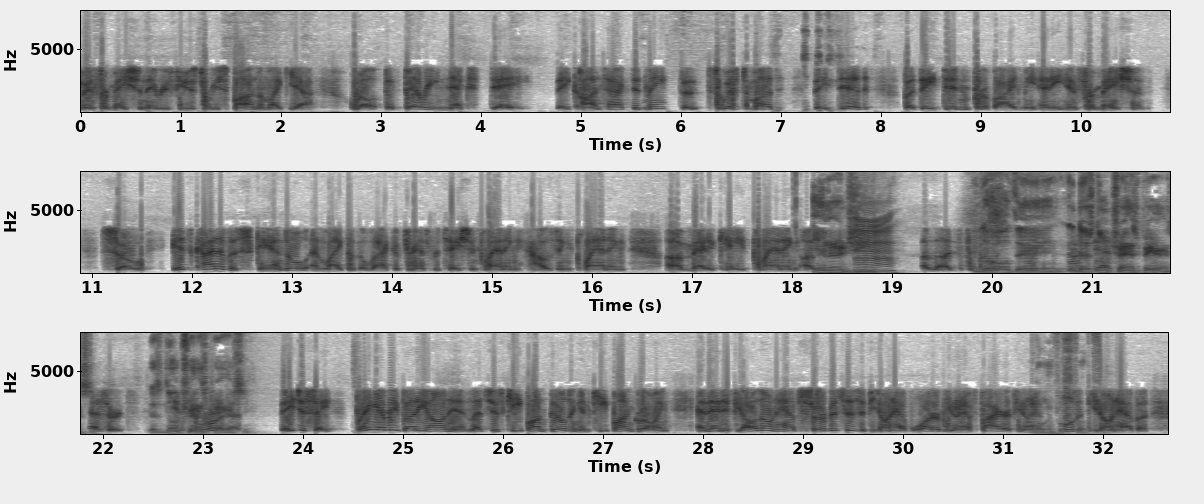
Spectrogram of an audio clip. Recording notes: Unique magazine format call-in show.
